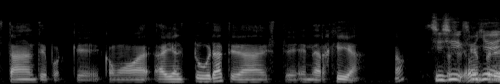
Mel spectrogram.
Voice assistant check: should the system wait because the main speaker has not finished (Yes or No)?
No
